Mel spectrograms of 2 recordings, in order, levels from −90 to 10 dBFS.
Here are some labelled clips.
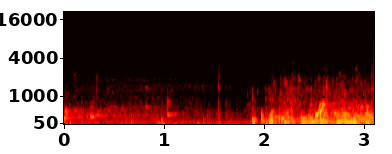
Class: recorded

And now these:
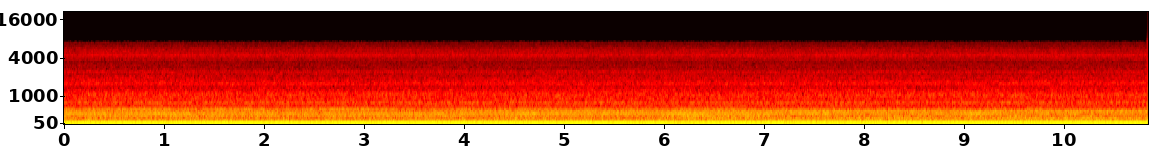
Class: recorded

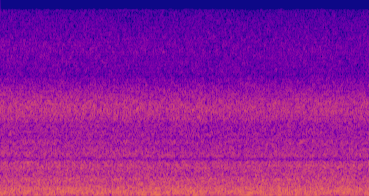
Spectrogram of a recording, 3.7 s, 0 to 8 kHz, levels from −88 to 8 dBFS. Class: remade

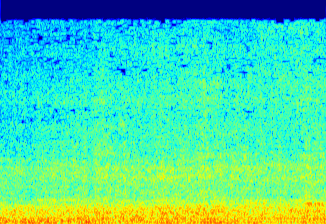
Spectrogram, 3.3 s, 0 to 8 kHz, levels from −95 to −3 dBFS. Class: recorded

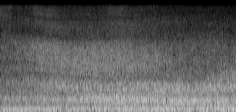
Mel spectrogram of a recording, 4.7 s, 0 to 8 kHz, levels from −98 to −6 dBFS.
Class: recorded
